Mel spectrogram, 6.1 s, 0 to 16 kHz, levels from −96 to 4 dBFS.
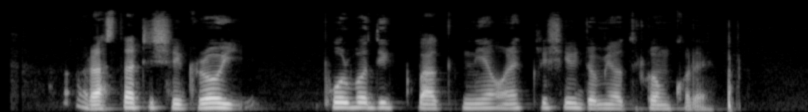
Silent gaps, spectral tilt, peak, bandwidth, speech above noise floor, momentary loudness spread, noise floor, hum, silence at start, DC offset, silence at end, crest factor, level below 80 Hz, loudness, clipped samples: none; -8 dB/octave; -2 dBFS; 9.2 kHz; 55 dB; 14 LU; -77 dBFS; none; 0.5 s; under 0.1%; 0.6 s; 20 dB; -64 dBFS; -23 LUFS; under 0.1%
